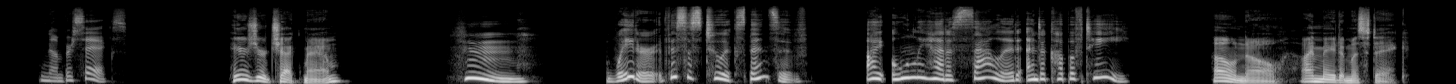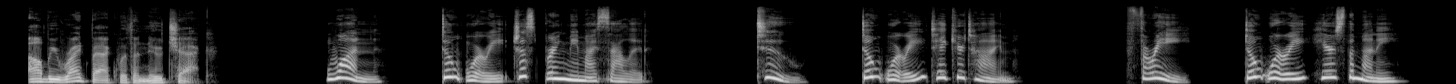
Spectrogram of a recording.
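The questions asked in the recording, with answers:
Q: Oh no, I made a mistake. I'll be right back with a new check.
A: 2: Don't worry, take your time.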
